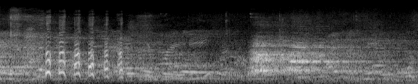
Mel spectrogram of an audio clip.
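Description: A dog barking in a quick string of about six short, high yips in the first second or so, followed by a person's voice.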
